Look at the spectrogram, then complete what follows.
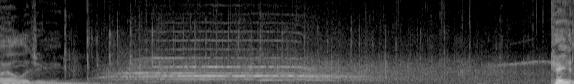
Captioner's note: audience cheering loudly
